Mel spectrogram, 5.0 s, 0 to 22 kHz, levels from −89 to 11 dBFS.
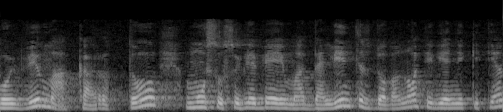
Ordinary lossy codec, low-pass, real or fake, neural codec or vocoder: AAC, 32 kbps; 10.8 kHz; real; none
